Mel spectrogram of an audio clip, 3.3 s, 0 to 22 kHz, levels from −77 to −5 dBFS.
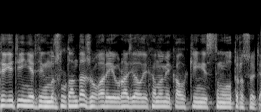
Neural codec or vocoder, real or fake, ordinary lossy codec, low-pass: codec, 16 kHz in and 24 kHz out, 2.2 kbps, FireRedTTS-2 codec; fake; none; 7.2 kHz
